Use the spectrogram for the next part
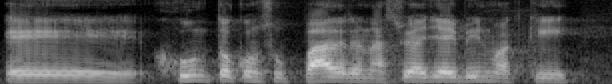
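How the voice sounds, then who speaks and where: A Dominican man appears as a lawyer guest in a heated talk-show debate, arguing insistently and repeating words to keep the floor. His mid-range voice is smooth and moves at a normal speed.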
